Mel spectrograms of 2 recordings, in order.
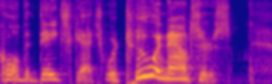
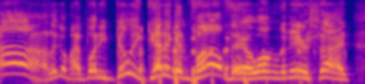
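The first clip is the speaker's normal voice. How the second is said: pitched-up sports play-by-play announcer voice; 5 semitones higher than usual. Speaker describes teasing a buddy flirting in a bar, in a sports announcer voice. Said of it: "I do the announcer voices".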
